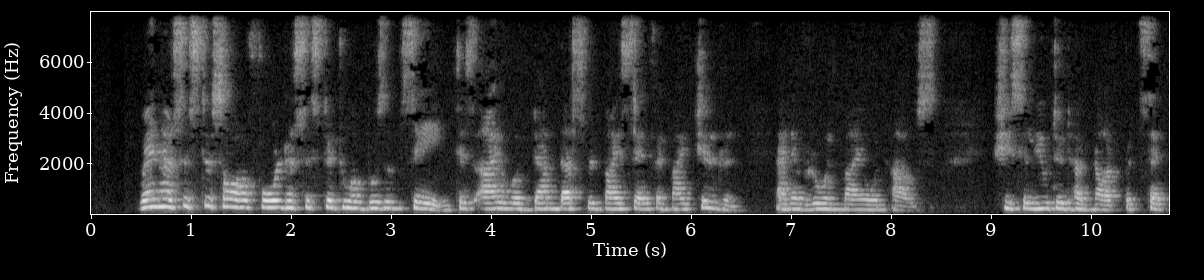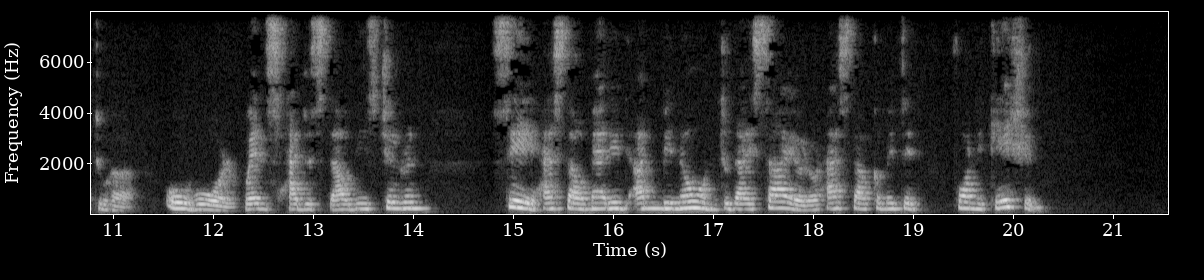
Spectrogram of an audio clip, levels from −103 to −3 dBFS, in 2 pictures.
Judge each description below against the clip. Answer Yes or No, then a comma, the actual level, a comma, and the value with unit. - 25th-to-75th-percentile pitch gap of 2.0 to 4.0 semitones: Yes, average, 2.9 semitones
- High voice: Yes, high, 225 Hz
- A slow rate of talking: No, average, 160 wpm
